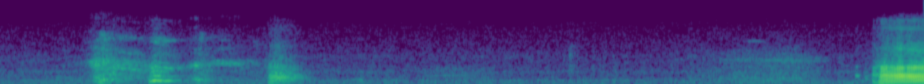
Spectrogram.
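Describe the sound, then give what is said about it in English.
A person coughs during a spoken talk: a few sharp, separate coughs in quick succession, then a quiet pause and a louder burst of sound at the very end. “I'm sorry, I didn't mean to be coughing on you.”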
